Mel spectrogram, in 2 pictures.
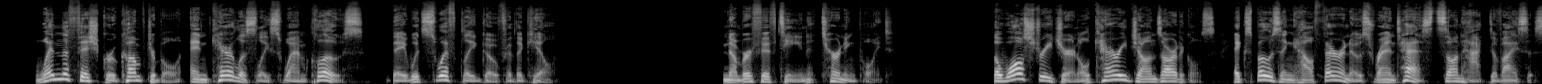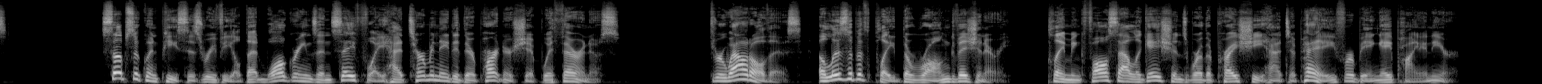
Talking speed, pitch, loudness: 135 wpm, 130 Hz, -21 LUFS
